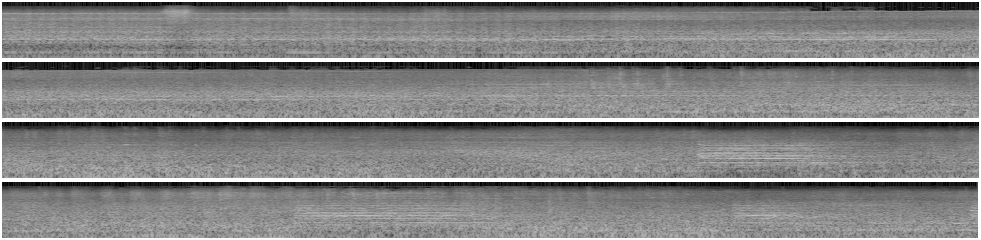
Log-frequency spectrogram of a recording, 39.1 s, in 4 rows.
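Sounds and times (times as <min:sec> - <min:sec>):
train wheels rumbling on rail: 0:00.0 - 0:39.0
train horn blast: 0:26.5 - 0:28.2, 0:32.2 - 0:34.4, 0:36.6 - 0:37.6.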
